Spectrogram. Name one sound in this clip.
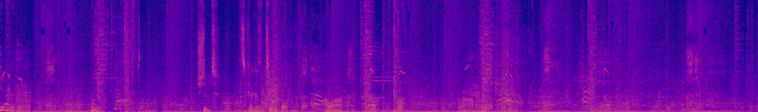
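A sword swishes and strikes.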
